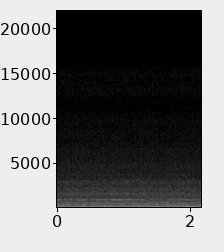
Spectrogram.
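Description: Faint steady room tone of a home recording setup: a low hiss with a faint steady electrical hum.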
